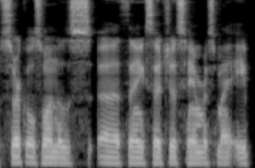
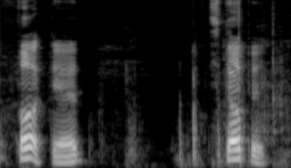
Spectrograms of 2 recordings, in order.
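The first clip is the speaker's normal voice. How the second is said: indignant, offended dog voice; 4 semitones higher than usual. Voicing the dog's thoughts as it looks up at its owner: voicing the offended dog. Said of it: "he's looking at me like he's offended".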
